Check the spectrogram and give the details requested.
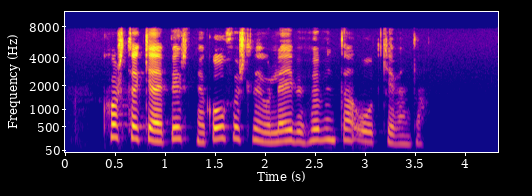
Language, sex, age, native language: Icelandic, female, 30-39, Icelandic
